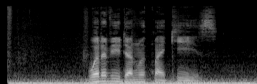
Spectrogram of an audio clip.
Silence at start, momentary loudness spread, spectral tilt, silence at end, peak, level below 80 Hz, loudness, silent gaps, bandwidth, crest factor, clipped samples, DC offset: 0.05 s; 9 LU; -5.5 dB/octave; 0 s; -4 dBFS; -22 dBFS; -23 LUFS; none; 15 kHz; 16 dB; under 0.1%; under 0.1%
